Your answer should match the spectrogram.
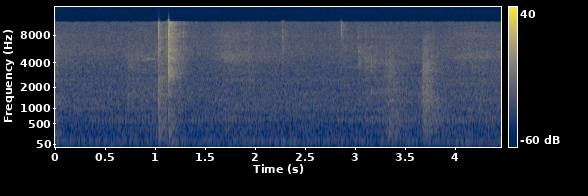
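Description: Small handling noises from potting by hand: one sharp click about a second in and two softer ticks later, over a low steady hum.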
